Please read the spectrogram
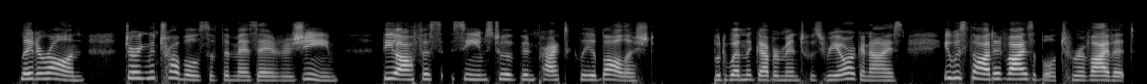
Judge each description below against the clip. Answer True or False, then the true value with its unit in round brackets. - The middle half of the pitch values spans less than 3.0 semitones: False (3.8 semitones)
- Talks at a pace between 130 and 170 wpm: True (155 wpm)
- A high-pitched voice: True (215 Hz)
